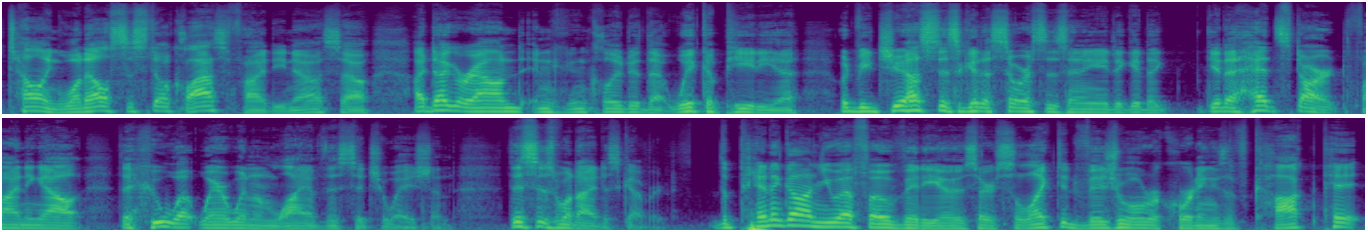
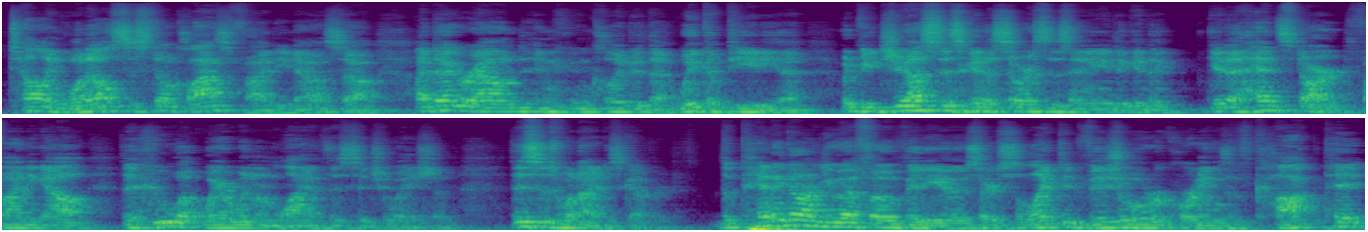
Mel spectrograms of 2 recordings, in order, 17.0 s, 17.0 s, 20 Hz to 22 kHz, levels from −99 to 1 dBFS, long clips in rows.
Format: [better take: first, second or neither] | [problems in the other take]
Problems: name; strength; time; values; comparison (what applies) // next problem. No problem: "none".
first | room echo; slight; dies away in 0.3 s // off-mic speech; far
